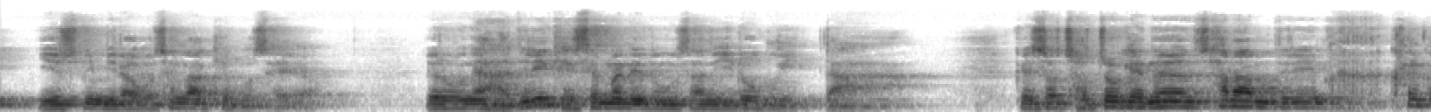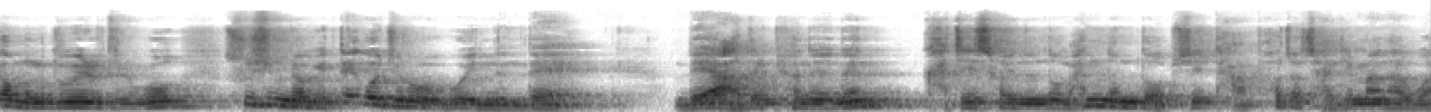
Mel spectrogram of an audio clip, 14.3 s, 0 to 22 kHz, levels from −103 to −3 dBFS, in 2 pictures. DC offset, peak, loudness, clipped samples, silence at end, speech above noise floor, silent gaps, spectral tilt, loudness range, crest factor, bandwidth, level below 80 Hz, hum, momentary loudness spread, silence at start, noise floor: under 0.1%; -10 dBFS; -29 LUFS; under 0.1%; 0 s; 34 dB; none; -5 dB/octave; 3 LU; 20 dB; 14 kHz; -66 dBFS; none; 13 LU; 0 s; -62 dBFS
